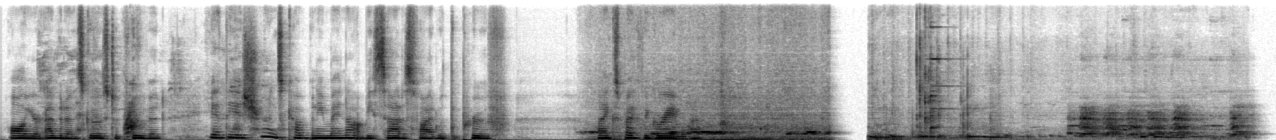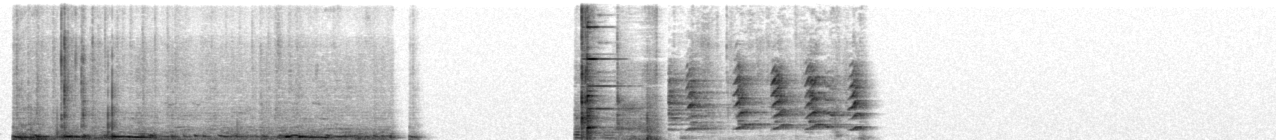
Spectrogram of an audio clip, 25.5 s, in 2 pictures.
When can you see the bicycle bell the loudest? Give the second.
19 s.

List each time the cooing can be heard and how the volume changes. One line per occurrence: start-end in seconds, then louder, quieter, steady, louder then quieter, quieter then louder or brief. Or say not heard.
5.8-16.9 quieter.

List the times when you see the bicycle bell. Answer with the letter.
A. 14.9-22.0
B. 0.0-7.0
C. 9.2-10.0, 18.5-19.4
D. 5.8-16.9
C.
